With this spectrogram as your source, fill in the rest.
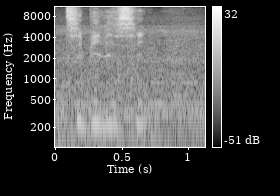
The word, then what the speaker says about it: Tbilissi: Tout commence par la visite de la capitale qu'on prononce Tbilissi et elle allie autant la modernité que la richesse culturelle et toute l'histoire.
